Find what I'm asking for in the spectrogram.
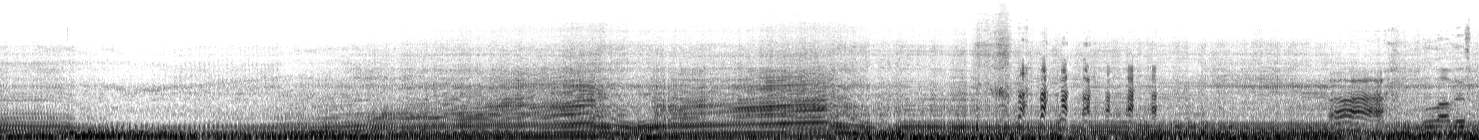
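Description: Harley-Davidson Pan America adventure motorcycle with an Akrapovic exhaust, ridden on the road: a loud, steady engine drone that rises and falls through gear changes, with rev sweeps midway and clattering wind noise later.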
